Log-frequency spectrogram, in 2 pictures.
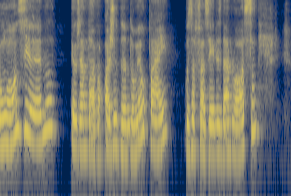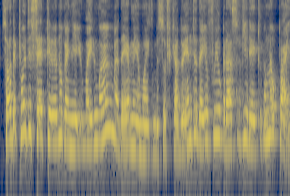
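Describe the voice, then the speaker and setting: A woman's fairly high voice with a dark, mellow tone and lively intonation, at a moderate pace and very even loudness. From Mato Castelhano, Rio Grande do Sul, Brazil. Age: 70s. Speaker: elderly farmer. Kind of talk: interview testimony.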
